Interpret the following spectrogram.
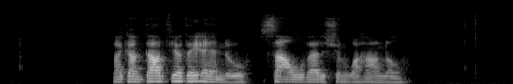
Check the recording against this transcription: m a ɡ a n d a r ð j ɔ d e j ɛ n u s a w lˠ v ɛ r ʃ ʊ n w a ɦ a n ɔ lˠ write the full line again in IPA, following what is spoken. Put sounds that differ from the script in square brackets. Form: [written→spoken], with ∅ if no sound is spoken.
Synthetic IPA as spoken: m a ɡ a n d a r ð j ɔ d e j ɛ n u s a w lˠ v ɛ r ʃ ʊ n w a ɦ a n ɔ lˠ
